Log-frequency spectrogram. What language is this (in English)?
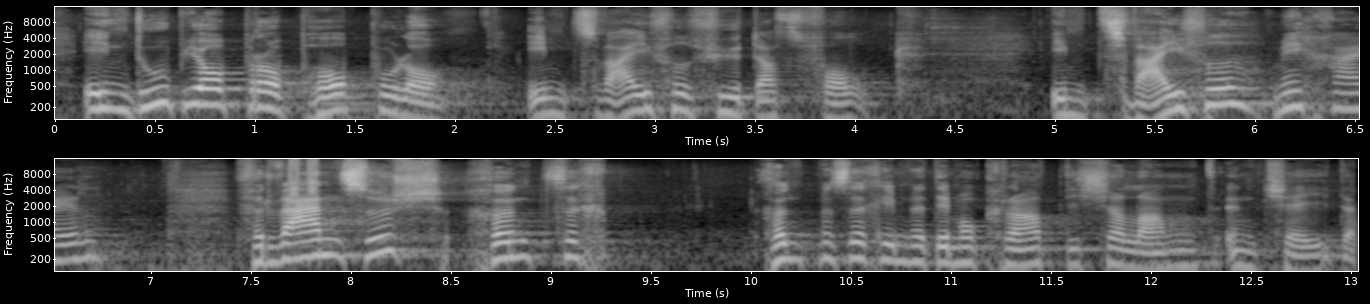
Swiss German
